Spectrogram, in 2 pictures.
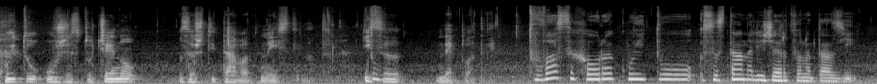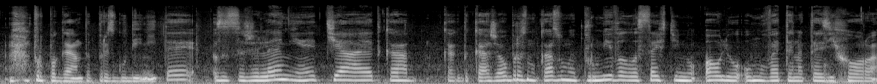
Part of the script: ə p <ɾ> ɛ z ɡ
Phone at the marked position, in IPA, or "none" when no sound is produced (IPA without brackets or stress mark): ɾ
